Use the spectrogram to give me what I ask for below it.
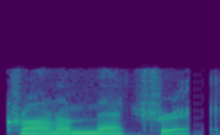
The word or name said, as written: chronometric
